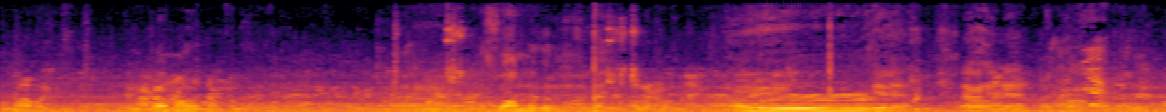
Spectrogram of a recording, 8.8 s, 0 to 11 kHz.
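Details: Sahiwal bull calves at a Dhaka cattle market, 15 February 2025: men bargaining over prices and crowd chatter, then a single loud, low moo lasting about a second, ending in a short upward-sweeping tail, with talking continuing after.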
